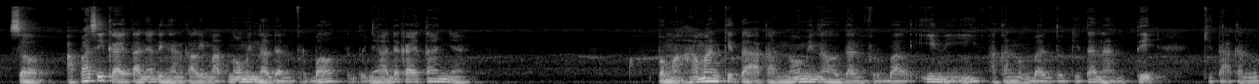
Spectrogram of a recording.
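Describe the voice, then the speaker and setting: A man's voice: deep voice, expressive, normal speed, a little mellow, a little hiss or hum. A male English teacher with an Indonesian accent, giving a bilingual lesson that moves between Indonesian and English with playful examples. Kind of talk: bilingual classroom lesson over slides.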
